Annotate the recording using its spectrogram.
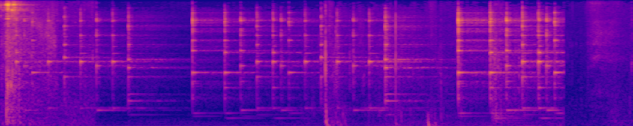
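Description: Mobile phone ringtone playing a short melody over and over, cut off suddenly near the end when the call is answered.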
